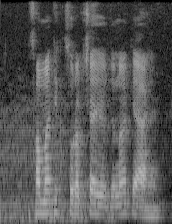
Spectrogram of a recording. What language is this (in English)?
Hindi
